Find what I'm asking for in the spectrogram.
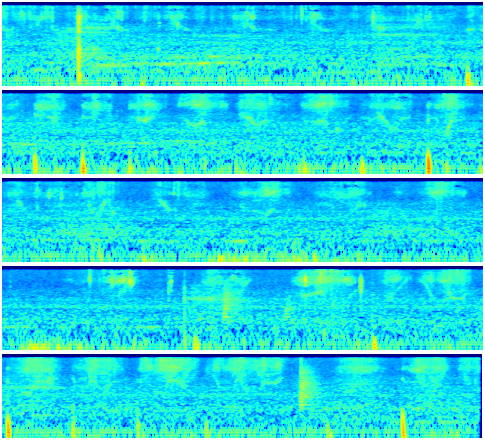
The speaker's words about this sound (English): Using the gua sha.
